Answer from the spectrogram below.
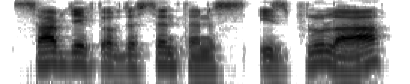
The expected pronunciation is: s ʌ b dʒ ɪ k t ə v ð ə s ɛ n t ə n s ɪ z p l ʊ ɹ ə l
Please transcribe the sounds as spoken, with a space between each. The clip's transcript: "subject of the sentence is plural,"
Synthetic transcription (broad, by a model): s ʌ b dʒ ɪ k t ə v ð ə s ɛ n t ə n s ɪ z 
